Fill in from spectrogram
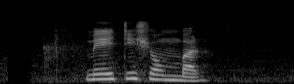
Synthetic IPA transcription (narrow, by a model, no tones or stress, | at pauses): mejʈiʃombaɾ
